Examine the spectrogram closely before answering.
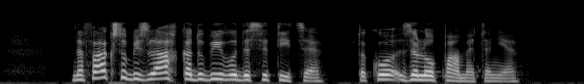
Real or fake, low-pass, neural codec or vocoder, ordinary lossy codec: real; 7.2 kHz; none; none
